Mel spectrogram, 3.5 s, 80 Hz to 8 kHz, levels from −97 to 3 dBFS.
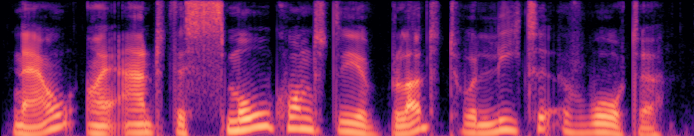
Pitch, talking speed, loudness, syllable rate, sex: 145 Hz, 225 wpm, -18 LUFS, 5.4 syllables/s, male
